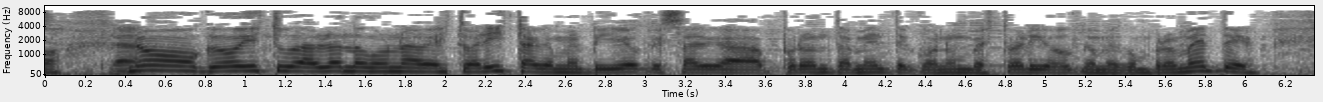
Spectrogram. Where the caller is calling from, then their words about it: Trelew, Chubut, Argentina; Sí, hola. De Trelew.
